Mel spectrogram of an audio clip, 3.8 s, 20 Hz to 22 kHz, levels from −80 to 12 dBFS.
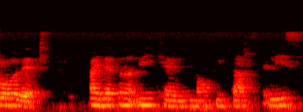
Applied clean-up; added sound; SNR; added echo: none; none; none; none.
